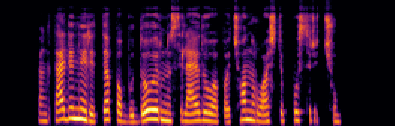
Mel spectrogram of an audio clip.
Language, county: Lithuanian, Panevėžys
